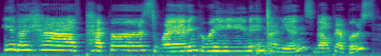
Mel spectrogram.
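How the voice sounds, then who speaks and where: A woman's voice: high-pitched, very slow, sharp tone, far from the mic. A woman from the Texas Panhandle with a West Texas accent, chatting casually in her eating vlog, stretching out her words and saying y'all. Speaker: mukbang vlogger. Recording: echoey room, a bit off-mic.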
